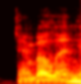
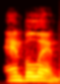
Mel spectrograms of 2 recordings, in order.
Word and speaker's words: Anne Boleyn: Anne Boleyn, yeah. – Anne Boleyn.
